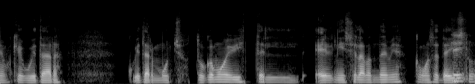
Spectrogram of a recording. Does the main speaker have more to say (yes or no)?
no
